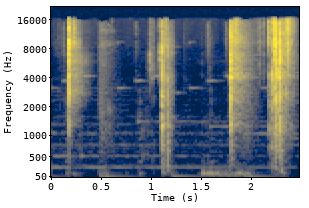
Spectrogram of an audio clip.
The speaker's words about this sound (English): Oh, I needed that sip.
